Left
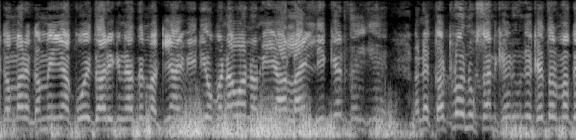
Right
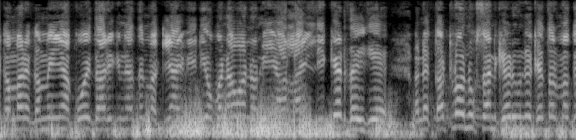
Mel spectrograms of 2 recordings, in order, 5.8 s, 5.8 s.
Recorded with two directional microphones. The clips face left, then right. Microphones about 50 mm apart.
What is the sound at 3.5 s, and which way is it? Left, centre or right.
Speech, right.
